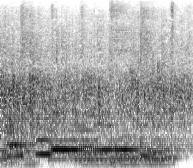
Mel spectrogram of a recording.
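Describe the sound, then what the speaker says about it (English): Audience at a book presentation clapping steadily, dense and continuous applause at close range, with a sustained tone or music faintly running underneath. "Can we keep clapping until she comes? Please do not stop clapping."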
